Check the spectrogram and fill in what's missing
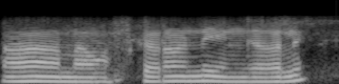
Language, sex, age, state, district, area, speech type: Telugu, male, 18-30, Andhra Pradesh, West Godavari, rural, conversation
